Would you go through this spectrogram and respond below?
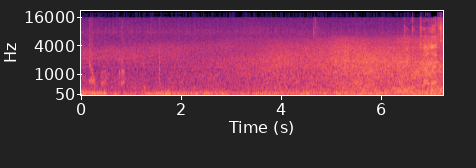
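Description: A Boeing 737-700 departing for Denver from runway 12 Right at MSP airport, heard as a broad, steady jet roar that swells slightly toward the end, with a voice talking over it.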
